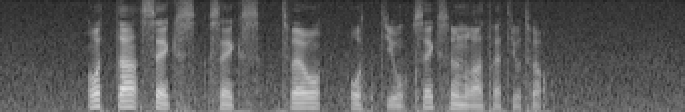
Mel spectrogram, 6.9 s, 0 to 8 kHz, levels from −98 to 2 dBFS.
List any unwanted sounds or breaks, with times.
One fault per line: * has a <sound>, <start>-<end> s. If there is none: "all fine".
all fine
